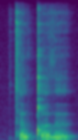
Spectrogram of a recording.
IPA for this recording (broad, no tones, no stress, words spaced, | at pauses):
tʰɛwǃʼɜðɘ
